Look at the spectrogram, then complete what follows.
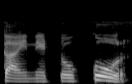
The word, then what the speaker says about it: kinetochore: ये disc shape के structure को हम लोग बोलते हैं काइनेटोकोर। काइनेटोकोर स्पेलिंग क्या है?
